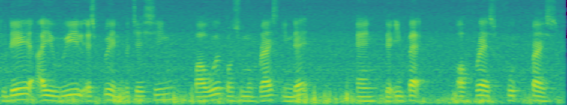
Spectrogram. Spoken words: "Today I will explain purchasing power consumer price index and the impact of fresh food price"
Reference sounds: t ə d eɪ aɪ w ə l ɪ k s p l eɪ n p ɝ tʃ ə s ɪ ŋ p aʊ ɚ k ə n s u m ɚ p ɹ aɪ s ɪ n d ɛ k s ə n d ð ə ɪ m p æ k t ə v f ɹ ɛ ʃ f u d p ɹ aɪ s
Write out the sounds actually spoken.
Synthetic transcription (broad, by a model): t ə d eɪ aɪ w ə l ɪ k s p l eɪ n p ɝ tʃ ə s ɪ ŋ p aʊ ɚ k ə n s u m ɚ p ɹ aɪ s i n d ɛ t ə n d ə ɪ m p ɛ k t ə f ɹ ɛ s f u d p ɹ aɪ s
